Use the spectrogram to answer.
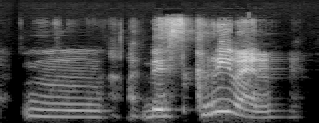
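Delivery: usual speaking voice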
